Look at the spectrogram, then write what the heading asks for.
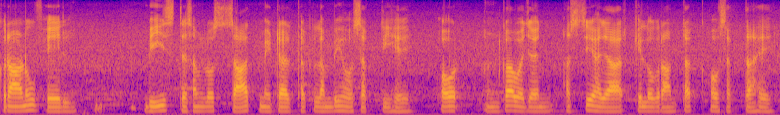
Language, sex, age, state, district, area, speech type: Hindi, male, 60+, Madhya Pradesh, Harda, urban, read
